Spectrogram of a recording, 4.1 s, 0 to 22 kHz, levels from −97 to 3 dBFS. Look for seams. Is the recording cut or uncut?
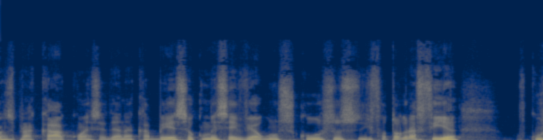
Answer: uncut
